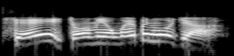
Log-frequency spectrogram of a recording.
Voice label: request weapon, swat fem; vo; agents; Source Model Packs; Counter Strike Model Pack; CS2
